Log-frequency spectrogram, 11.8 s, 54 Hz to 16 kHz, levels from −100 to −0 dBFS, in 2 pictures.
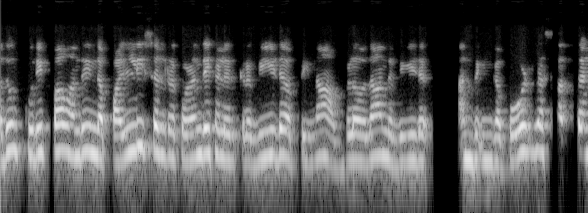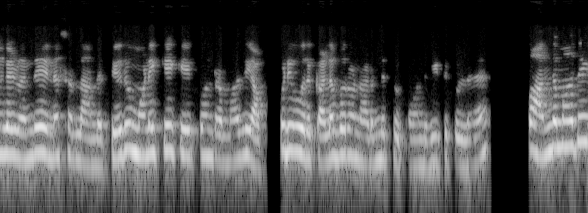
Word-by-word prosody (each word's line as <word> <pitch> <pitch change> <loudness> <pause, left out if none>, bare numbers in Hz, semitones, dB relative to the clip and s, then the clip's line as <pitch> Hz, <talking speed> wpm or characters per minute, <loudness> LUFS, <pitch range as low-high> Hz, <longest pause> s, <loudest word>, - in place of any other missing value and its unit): அதும் 285 +1 +4
குறிப்பா 265 +2 +3
வந்து 250 +2 +2
இந்த 250 -3 +7
பள்ளி 265 +9 +4
செல்ற 260 -3 +4
குழந்தைகள் 250 +3 +3
இருக்குற 215 -1 -4
வீடு 250 +2 +2
அப்டின்னா, 210 +2 -7
அவ்வளவுதான் 215 +5 0
அந்த 220 -3 -2
வீடு. 220 0 -2 0.4
அந்த 225 -1 +1
இந்த 215 -1 0
போட்ற 275 +5 +3 0.2
சத்தங்கள் 265 -6 0
வந்து 245 +4 +1
என்ன 235 -2 -2
சொல்ல. 210 -5 -4
தெரு 245 +5 +2
முனைக்கே 265 +3 0
கேட்க்குன்ற 245 -2 -2
மாரி 225 +4 -3
அப்டி 275 +9 -2
ஒரு 245 - +2
களோபரம் 235 +2 0
நடந்துட்டுருக்கும் 200 -1 -7
அந்த 190 -1 -9
வீட்டுக்குள்ள. 200 -2 -7 0.6
சோ - - +2
அந்த 275 +5 +3
மாதிரி 340 +3 +2
240 Hz, 170 wpm, -20 LUFS, 215-260 Hz, 0.6 s, இந்த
